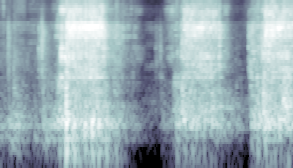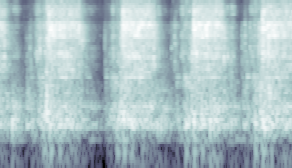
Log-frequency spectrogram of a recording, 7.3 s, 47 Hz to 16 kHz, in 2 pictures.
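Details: Yerf-Dog kart with swapped 125cc engine, kick-started with the carb still dirty (black deposits, green residue), leaking fuel, idle screw never adjusted. Surges up and down roughly once a second with rough, uneven revs in between; won't settle into an idle.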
